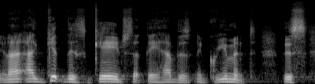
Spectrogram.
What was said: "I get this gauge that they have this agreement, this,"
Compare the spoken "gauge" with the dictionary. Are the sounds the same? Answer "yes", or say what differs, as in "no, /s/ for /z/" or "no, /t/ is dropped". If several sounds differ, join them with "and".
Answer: yes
